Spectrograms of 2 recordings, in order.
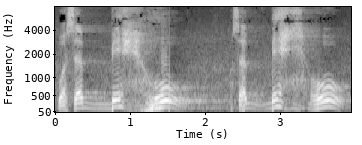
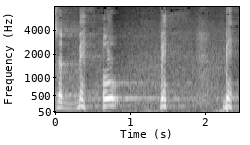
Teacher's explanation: طيب هنا ينتبه في قوله وسبحه، ينتبه من إدغام الحاء في الهاء، يعني لا تدغم الحاء في الهاء، وإنما وضح، أبن الحاء، بينه، أظهره · Shown in: first take · Term: تظهر الحاء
